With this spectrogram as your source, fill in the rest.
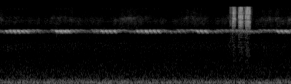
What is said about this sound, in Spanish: ¿Y alguna vez se preguntaron por qué cantan los grillos? Bueno, pues resulta que lo hacen por coquetos.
